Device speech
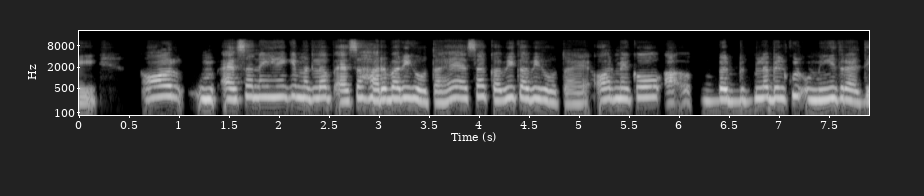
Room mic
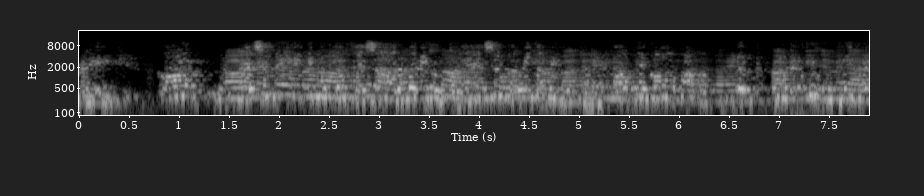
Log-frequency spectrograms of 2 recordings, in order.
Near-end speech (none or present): present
